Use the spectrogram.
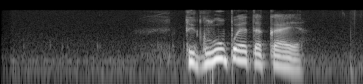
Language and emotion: Russian, angry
